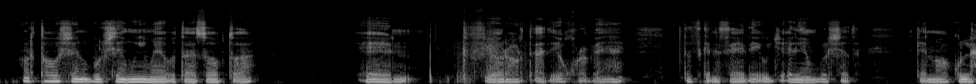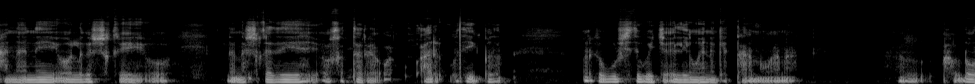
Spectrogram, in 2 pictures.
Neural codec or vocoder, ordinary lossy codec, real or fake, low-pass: vocoder, 44.1 kHz, 128 mel bands every 256 samples, BigVGAN v2; none; fake; 14.4 kHz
